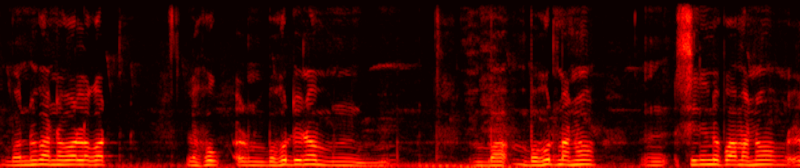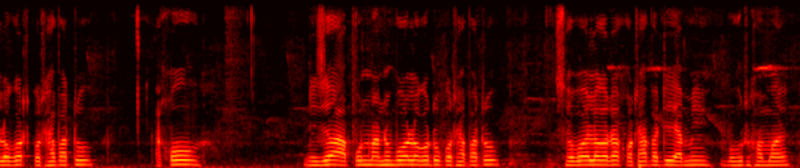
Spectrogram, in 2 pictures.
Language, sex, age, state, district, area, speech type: Assamese, female, 60+, Assam, Dhemaji, rural, spontaneous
